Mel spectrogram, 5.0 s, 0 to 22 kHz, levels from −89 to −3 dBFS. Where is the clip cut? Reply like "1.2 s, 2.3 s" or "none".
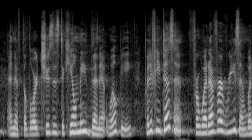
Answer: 2.8 s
